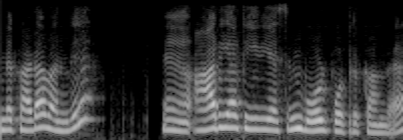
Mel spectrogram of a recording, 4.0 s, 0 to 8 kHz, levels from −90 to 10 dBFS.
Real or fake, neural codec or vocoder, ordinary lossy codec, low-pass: fake; codec, 16 kHz, 4 kbps, FunCodec, trained on LibriTTS, 50 frames a second; none; 7.2 kHz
